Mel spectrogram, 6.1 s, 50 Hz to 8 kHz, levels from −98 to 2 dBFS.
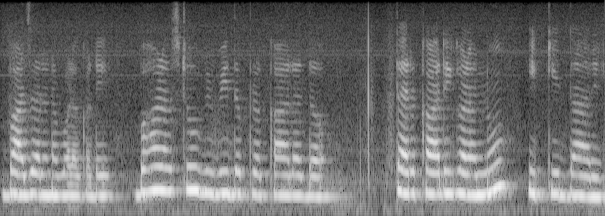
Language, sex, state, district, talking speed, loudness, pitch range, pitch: Kannada, female, Karnataka, Bidar, 70 wpm, -14 LUFS, 250-275 Hz, 260 Hz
